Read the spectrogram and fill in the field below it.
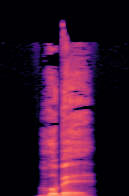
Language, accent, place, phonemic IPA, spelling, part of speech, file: German, Germany, Berlin, /ˈhʊbəl/, Hubbel, noun, De-Hubbel.ogg
- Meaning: 1. a bump on a surface 2. a speed bump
